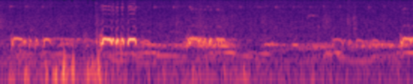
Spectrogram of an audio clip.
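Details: Singing local zebra dove, used as a master to provoke quiet doves into song: a loud short run of quick pulsed coos early on, followed by fainter rolling phrases from other doves nearby.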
